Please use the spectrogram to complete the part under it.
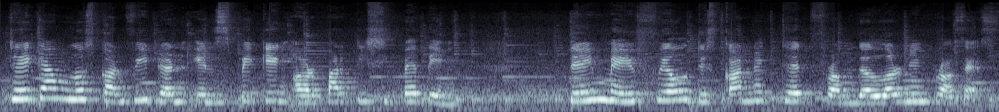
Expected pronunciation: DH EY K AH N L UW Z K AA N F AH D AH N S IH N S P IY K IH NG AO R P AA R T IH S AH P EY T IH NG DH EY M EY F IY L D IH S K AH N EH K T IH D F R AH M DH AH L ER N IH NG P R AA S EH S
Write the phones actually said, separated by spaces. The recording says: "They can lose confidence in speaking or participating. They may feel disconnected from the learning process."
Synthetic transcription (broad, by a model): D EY K AH N L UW S K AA N F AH D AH N IH N S P IY K IH NG AO R P AA R T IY S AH P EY T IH NG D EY M EY F IY L D IH S K AH N EH K T IH D F R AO M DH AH L ER N IH NG P R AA S EH S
